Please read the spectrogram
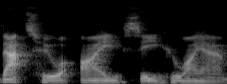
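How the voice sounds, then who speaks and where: Very deep and low in pitch, a man speaks with an English accent in a bright, sharp tone. His intonation stays monotone and flat, and the recording is very clean with a silent background. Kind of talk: interview answer.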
